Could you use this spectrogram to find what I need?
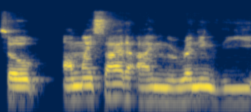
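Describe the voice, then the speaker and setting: Pitched in the medium range, a man with a French accent speaks with fairly even intonation. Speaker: paper company executive. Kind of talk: webinar presentation. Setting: online webinar.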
